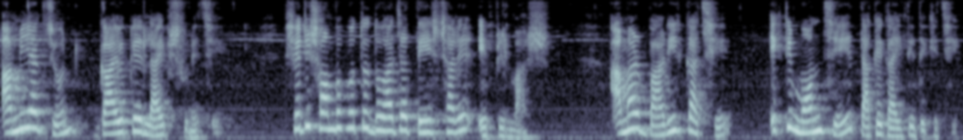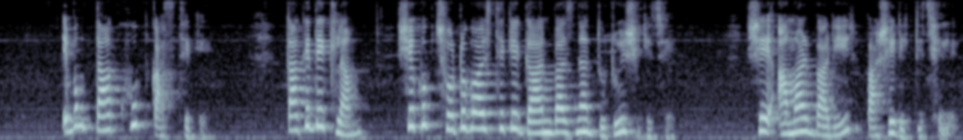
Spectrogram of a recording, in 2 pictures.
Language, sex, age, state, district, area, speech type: Bengali, female, 18-30, West Bengal, Hooghly, urban, spontaneous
